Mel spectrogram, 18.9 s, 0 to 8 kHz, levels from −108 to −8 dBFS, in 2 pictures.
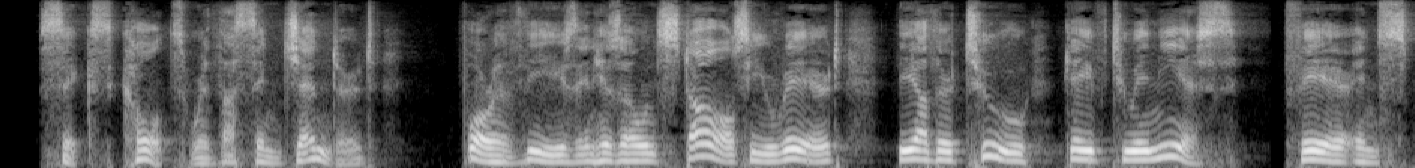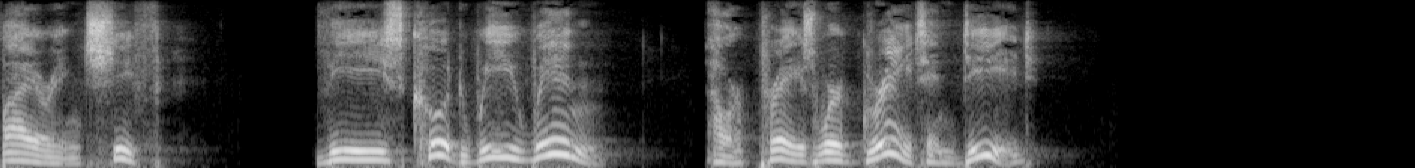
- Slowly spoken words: Yes, slow, 100 wpm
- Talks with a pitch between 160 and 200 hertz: No, medium, 140 Hz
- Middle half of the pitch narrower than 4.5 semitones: No, average, 5.0 semitones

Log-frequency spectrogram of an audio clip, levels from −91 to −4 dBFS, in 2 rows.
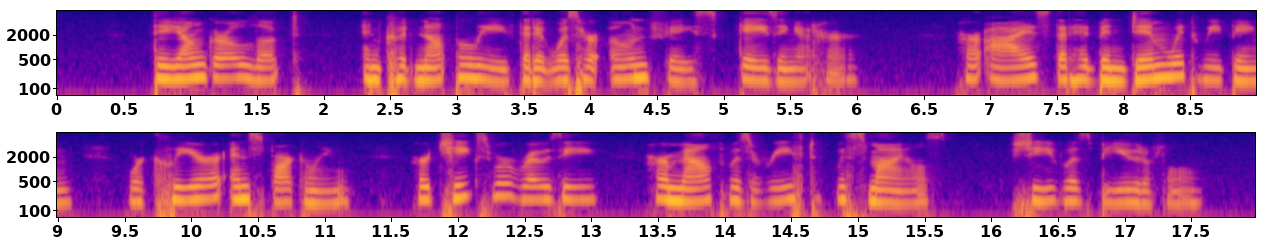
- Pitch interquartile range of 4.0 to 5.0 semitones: No, average, 2.8 semitones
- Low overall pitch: No, medium, 170 Hz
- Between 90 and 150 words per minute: Yes, average, 140 wpm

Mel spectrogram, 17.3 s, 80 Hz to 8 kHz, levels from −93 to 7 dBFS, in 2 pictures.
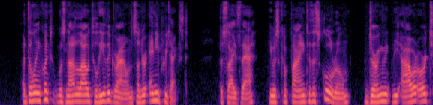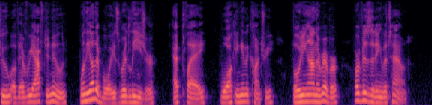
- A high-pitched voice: No, low, 135 Hz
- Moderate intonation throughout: Yes, average, 3.3 semitones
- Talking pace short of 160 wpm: No, average, 170 wpm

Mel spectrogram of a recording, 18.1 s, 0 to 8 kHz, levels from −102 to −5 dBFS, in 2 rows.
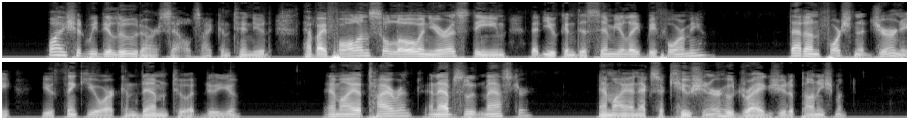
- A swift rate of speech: No, average, 160 wpm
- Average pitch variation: Yes, average, 4.6 semitones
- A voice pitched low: Yes, low, 105 Hz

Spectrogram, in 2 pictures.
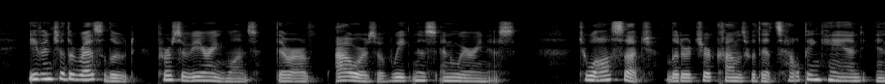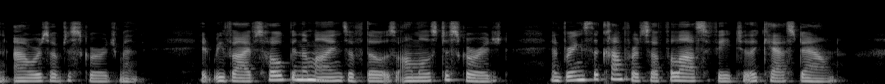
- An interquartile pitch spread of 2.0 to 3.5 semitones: No, average, 3.9 semitones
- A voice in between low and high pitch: Yes, medium, 165 Hz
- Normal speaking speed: Yes, average, 155 wpm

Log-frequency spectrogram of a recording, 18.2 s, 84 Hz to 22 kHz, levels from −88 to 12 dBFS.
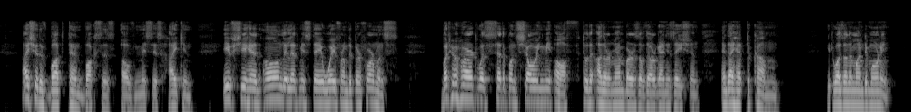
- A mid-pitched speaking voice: No, low, 125 Hz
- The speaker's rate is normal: Yes, average, 155 wpm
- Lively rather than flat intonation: No, average, 4.1 semitones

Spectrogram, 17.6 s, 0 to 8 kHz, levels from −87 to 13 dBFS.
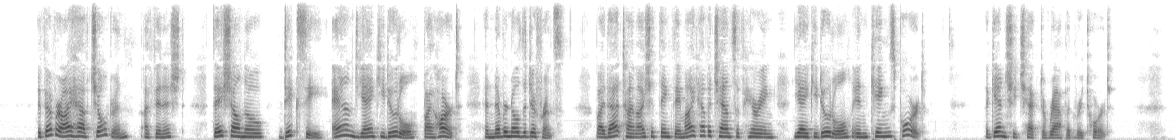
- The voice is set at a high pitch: Yes, high, 215 Hz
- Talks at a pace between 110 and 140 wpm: No, average, 155 wpm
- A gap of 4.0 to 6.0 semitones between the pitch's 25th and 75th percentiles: No, average, 3.4 semitones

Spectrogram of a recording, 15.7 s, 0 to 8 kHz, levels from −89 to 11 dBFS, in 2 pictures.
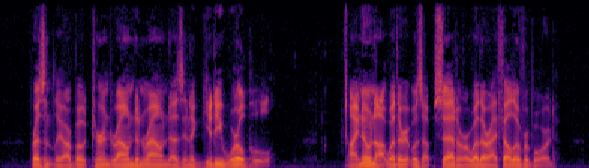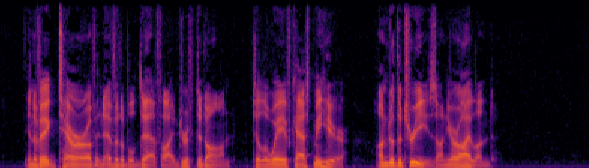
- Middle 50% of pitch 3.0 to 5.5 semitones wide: No, narrow, 2.4 semitones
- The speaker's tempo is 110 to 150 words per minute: No, average, 175 wpm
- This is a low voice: Yes, low, 105 Hz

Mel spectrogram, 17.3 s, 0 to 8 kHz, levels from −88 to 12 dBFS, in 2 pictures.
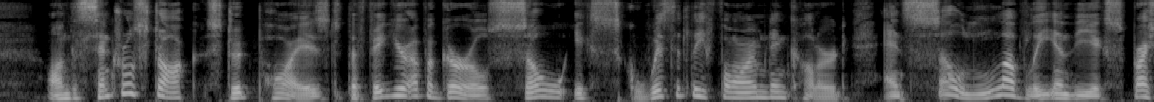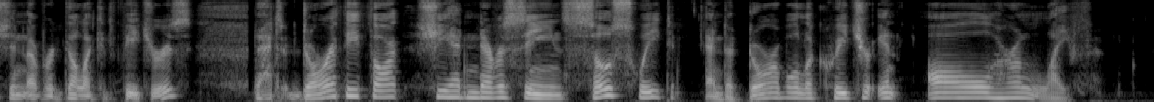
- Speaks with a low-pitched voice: No, medium, 145 Hz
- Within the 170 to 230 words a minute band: No, average, 150 wpm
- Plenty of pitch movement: Yes, wide, 6.4 semitones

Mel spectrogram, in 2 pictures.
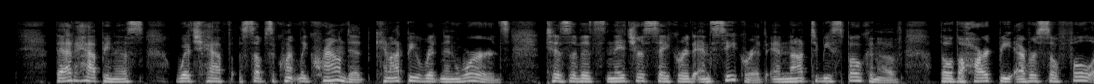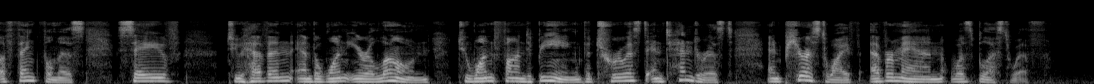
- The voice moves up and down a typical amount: Yes, average, 3.5 semitones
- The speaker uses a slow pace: No, average, 160 wpm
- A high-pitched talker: No, medium, 140 Hz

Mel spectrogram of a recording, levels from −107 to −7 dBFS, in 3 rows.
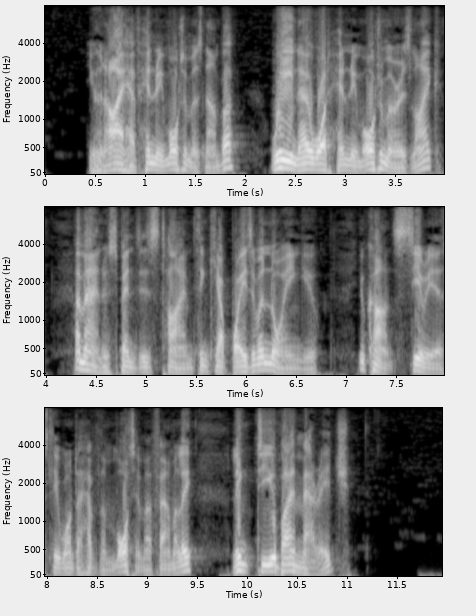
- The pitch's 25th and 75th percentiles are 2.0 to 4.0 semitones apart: No, wide, 5.6 semitones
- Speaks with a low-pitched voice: Yes, very low, 95 Hz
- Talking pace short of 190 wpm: No, average, 200 wpm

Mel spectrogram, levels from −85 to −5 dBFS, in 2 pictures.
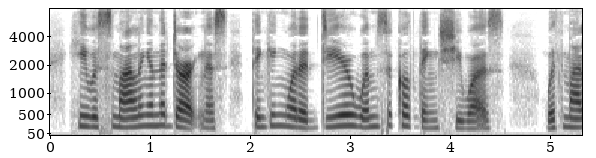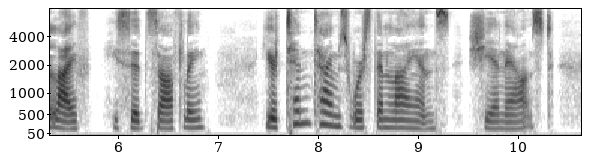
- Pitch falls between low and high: No, high, 200 Hz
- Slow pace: No, average, 160 wpm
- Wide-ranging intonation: No, average, 4.0 semitones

